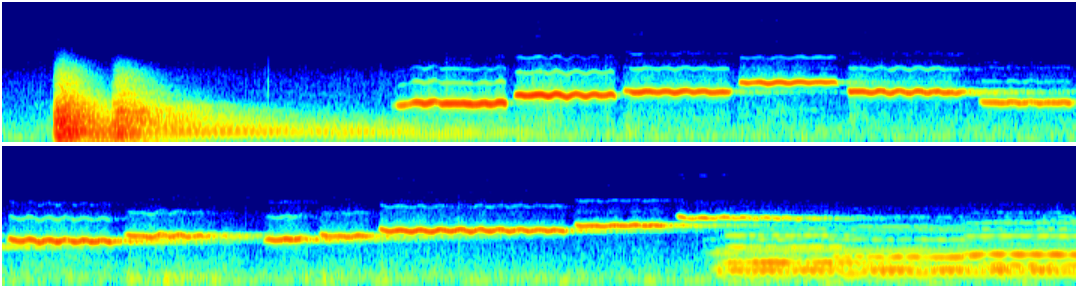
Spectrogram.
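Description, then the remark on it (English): After two sharp opening hits, a clear whistle carries the slow melodic theme of The Whistler, the Signal Oil radio program, each note held and stepping up and down, ending on a sustained high tone over a soft instrumental chord. “Let that whistle be your signal for the Signal Oil program, The Whistler, each Sunday night at the same time.”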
